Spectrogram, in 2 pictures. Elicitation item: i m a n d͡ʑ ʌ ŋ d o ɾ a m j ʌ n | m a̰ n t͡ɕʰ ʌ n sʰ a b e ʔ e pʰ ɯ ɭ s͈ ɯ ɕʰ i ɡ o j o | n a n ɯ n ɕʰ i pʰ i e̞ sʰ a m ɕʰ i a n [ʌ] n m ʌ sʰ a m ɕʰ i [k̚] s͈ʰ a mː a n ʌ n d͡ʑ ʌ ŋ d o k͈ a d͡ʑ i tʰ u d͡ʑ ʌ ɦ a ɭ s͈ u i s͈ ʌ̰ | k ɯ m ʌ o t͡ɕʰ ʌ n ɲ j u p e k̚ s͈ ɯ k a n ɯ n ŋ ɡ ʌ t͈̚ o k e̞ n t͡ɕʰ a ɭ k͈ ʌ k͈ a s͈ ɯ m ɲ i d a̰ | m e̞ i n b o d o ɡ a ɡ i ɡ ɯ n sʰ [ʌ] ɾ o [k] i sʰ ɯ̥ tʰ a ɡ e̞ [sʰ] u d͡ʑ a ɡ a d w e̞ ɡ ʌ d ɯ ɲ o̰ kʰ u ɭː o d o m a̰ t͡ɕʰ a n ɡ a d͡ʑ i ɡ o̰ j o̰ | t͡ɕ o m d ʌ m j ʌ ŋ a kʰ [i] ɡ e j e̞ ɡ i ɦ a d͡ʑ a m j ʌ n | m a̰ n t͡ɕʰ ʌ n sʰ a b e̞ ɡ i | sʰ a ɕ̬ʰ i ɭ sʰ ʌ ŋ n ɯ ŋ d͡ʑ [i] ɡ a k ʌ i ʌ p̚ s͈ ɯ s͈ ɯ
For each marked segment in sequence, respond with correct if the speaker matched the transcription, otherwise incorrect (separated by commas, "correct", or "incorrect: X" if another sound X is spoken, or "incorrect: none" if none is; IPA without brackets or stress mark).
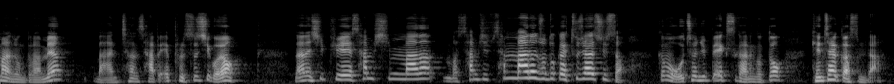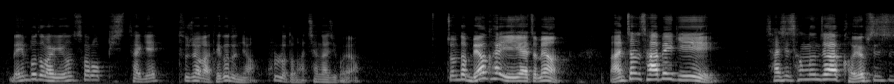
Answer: correct, incorrect: p̚, correct, incorrect: p, incorrect: tʰ, incorrect: a, incorrect: a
